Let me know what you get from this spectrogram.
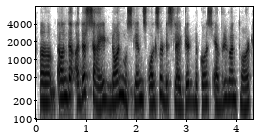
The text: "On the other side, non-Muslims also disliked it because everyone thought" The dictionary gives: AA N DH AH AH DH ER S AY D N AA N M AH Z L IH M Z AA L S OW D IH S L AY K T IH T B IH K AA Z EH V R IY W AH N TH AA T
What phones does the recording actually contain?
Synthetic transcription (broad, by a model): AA N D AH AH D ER S AY D N AA N M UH S L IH M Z AA L S OW D IH S L AY K T IH T B IH K AA Z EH V R IY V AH N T AA T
